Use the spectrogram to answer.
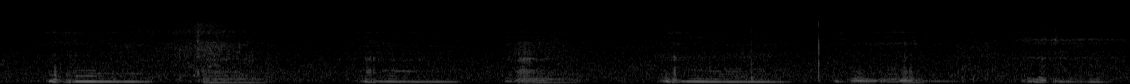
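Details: Sleeper gives soft, repeated, low snores alternating in and out, about six in eleven seconds, over steady room hiss; snoring.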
